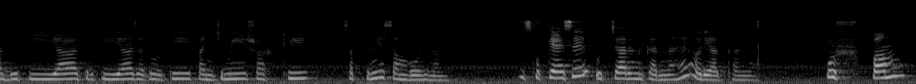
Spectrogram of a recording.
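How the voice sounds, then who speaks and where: A woman teacher giving a grammar lesson, reciting word forms slowly and having the class repeat after her. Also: high-pitched, mellow, lo-fi sound. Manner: measured, drawn-out chanting of word forms.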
